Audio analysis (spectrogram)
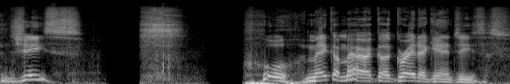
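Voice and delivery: speaking through laughter. Reacting to something funny, barely able to stop: laughing while talking. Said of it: "I'm over here laughing".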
